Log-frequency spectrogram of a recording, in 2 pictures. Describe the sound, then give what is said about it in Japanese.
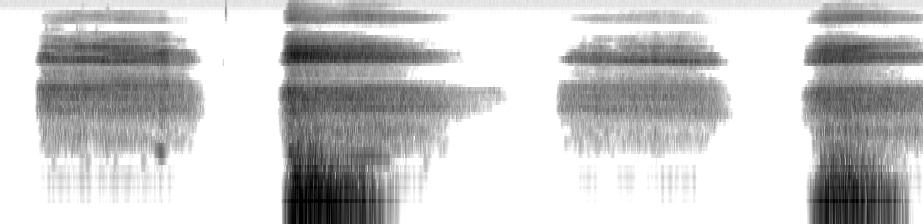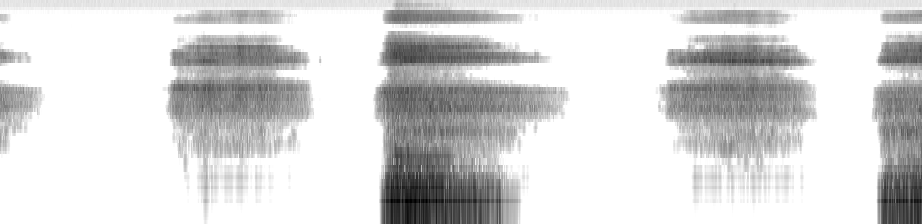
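Slow, deep breathing during a relaxation exercise: long, soft inhales alternate with heavier, fuller exhales, about four unhurried breath cycles separated by silence. “さあ、私に合わせて深呼吸してみてください。”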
